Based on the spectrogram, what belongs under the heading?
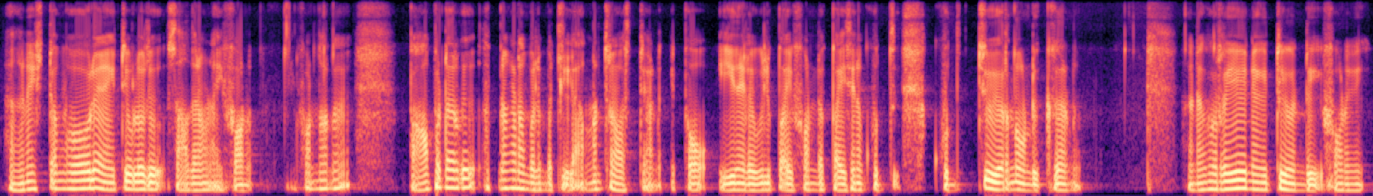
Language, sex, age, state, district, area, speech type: Malayalam, male, 18-30, Kerala, Wayanad, rural, spontaneous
